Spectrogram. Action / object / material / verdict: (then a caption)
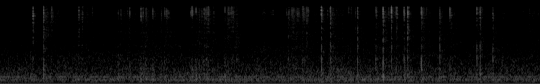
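scrape / cotton shirt with metal sequins / sequins, cotton / none. Long blue-painted nails tap and scratch the bunched navy cotton shirt covered in small silver paillettes, producing about a dozen quiet, crisp clicks and scrapes with bright, sparkly edges. The sounds are dry and stop instantly, over a faint steady low hum.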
